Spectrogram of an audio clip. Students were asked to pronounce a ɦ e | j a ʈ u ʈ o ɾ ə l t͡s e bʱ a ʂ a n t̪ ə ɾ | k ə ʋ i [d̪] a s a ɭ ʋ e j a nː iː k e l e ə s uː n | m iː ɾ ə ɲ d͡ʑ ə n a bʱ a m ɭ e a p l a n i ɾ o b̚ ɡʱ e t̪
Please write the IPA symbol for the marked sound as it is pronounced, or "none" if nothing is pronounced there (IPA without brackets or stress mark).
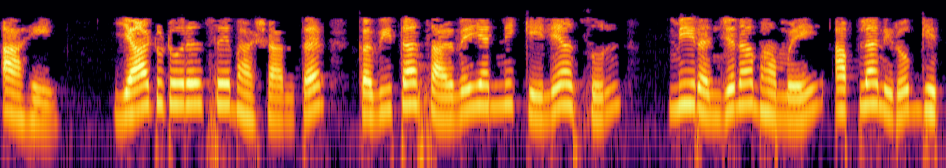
t̪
